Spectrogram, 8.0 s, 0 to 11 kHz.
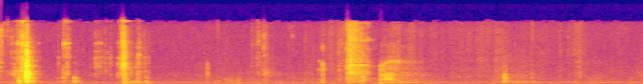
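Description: Small metal tools and parts clicking and clinking while a 3D printer extruder toolhead is worked apart by hand, with an Allen key and small screws among them. The sharpest clink comes just after the start and another about a second and a half in, with a softer rustle of handling about four and a half seconds in.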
